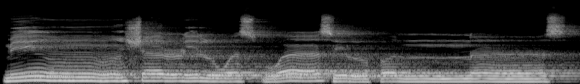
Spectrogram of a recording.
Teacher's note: Huruf-huruf ikhfa ada 15 dan salah satunya ini adalah shin. Maka ketika ada huruf nun mati bertemu dengan shin, ini termasuk kita baca dengan samar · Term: ikhfa hakiki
